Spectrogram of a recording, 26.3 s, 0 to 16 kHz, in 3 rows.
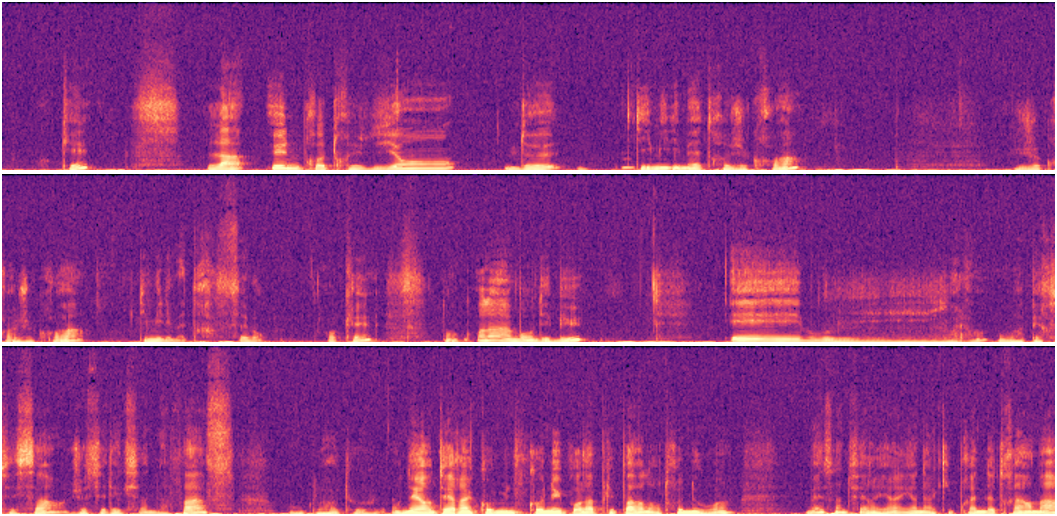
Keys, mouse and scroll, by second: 0.0 click, 3.4 click, 4.3-5.6 drag, 6.5 click, 8.9 click, 9.9 click, 11.0 click, 12.2 click, 13.4 right click, 18.5 click, 20.8 click, 22.2 scroll up 1, 23.6 click.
